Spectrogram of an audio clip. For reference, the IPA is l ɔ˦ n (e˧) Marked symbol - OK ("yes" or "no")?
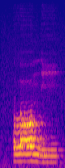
no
